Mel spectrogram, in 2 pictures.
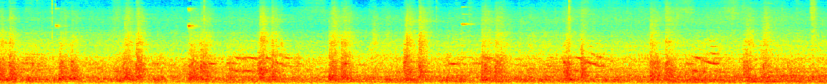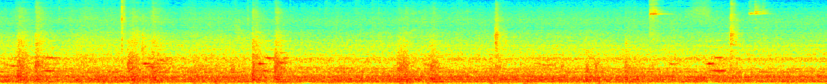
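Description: Meitetsu electric commuter train running on track, heard from inside the driver's cab. A steady rumble is broken by sharp clicks of the wheels over rail joints every half second to a second.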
